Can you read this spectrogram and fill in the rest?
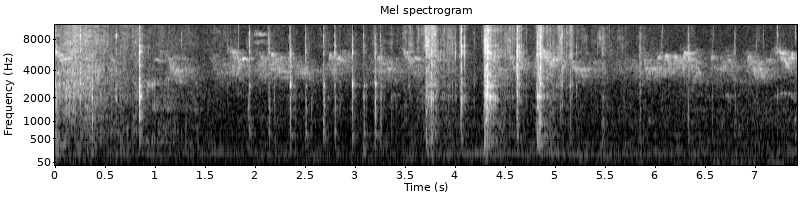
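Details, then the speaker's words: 2008 Ford Focus 1.8 TDCi, serpentine belt edges shredding: tensioner-assembly pulley spun by hand off the engine gives scattered dry clicks and gritty rattle with noticeable play; worn tensioner pulley bearing, likely cause of belt wear. "And a fair bit of movement and a fair bit of noise, so I'm guessing, hoping, that's the only thing I can find wrong. That's why our belt's been wearing funny."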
